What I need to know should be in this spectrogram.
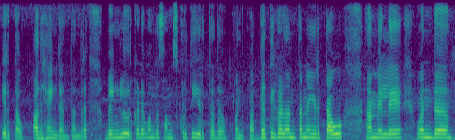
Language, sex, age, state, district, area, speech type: Kannada, female, 30-45, Karnataka, Dharwad, rural, spontaneous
